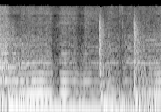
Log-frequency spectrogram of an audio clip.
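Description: Buzzing of a housefly as a sound effect, a steady drone over a low bass, breaking off a little over a second in; a few sharp clicks follow.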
